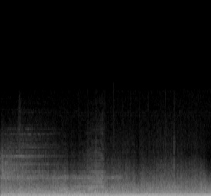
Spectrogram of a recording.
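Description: Propeller aircraft engine droning at a steady pitch over a dense hiss.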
